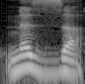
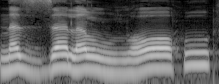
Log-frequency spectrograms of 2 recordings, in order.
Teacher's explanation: اب زا سیٹی والا ہے، 2 بار ادا ہوگا، کیوں ایک دفعہ پچھلی نون کی زبر کے ساتھ اور ایک دفعہ اپنی حرکت کے ساتھ. نزل اللہ، اللہ کا لام پیچھے لام پہ زبر تو اس لیے یہ لام موٹا پڑھیں گے.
